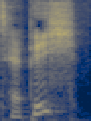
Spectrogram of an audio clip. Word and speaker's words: Teppich: at the end it can be sh like teish meaning carpet or like B meaning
